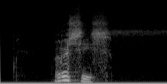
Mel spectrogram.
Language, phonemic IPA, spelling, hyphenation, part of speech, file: Dutch, /ˈrʏ.sis/, Russisch, Rus‧sisch, adjective / noun, Nl-Russisch.ogg
- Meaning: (adjective) Russian, referring to Russia; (noun) Russian, language of Russia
